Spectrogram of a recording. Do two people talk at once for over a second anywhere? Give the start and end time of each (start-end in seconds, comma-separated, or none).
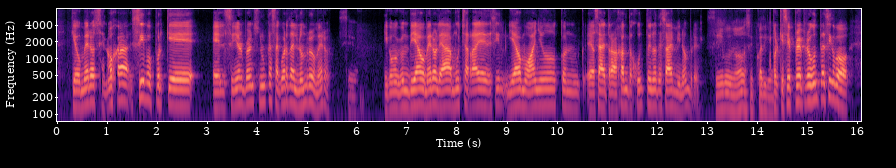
none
